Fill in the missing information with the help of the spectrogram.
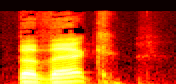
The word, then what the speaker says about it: Vivek: Vivek.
